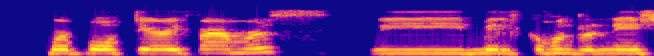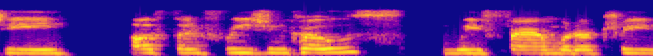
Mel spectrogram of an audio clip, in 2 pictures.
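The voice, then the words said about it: Irish accent. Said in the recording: “the accents coming from ... and ... are just a little bit different than uh, you'll typically hear on the show”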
